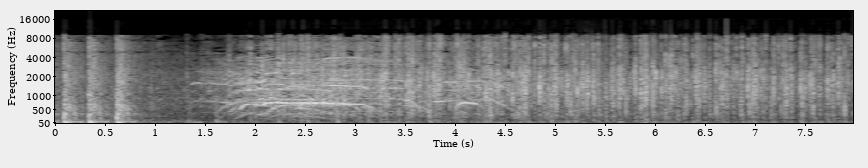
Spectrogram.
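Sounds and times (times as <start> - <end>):
street crowd shouting: 1.3 - 4.5
street crowd clapping: 1.4 - 7.9.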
